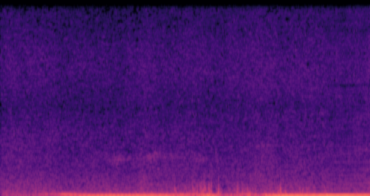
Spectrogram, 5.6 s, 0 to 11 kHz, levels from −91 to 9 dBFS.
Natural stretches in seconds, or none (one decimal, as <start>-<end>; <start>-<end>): 0.0-4.9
